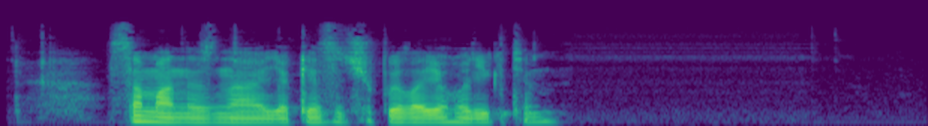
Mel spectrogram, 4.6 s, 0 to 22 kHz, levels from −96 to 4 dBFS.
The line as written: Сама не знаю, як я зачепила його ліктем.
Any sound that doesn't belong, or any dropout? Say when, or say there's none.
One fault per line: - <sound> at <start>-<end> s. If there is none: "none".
none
